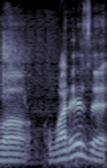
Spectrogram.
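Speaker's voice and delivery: put-on nervous, anxious voice. Telling a joke, voicing a patient hearing bad news: imitating a nervous patient. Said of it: "Chinese guy gets all nervous".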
